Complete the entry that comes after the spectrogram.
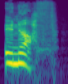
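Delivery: short, loud roared command. A narrator's reading. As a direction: roar to cut them off. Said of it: "he roars".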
